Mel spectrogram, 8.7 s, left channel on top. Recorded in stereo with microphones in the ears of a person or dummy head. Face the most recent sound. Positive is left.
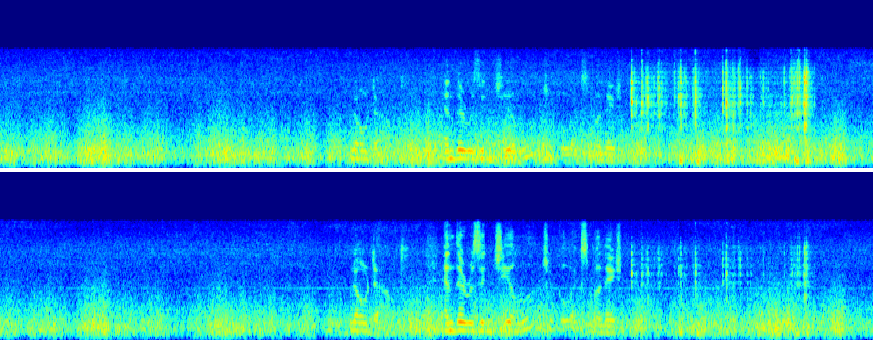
turn(degrees=30)  # may be behind; listen again after turning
